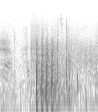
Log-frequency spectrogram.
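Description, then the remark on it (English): A rapid burst of machine gun fire from armoured fighting vehicles during pre-deployment confirmation training, about four sharp evenly spaced shots followed by a few more scattered cracks, over a faint background murmur. “So there's gunfire just there. Yeah, what you can hear there is uh, our AFVs conducting their pre deployment confirmation training.”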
